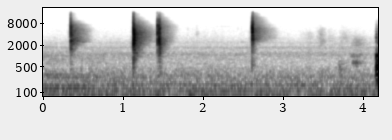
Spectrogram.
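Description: A masseuse's fingers snapping four times during a head massage, sharp and short, with two snaps in quick succession about a second in.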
